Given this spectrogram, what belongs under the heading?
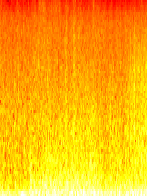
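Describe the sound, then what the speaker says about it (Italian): Explosion in the mining game Bore Blasters: a loud, continuous rumbling blast with a deep low-end thump near the start, sustained noisy roar throughout, no speech. "Vai, seguiamo l'esplosione che ci apre una via."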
